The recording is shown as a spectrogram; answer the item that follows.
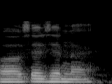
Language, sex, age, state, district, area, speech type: Tamil, male, 18-30, Tamil Nadu, Nagapattinam, rural, spontaneous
